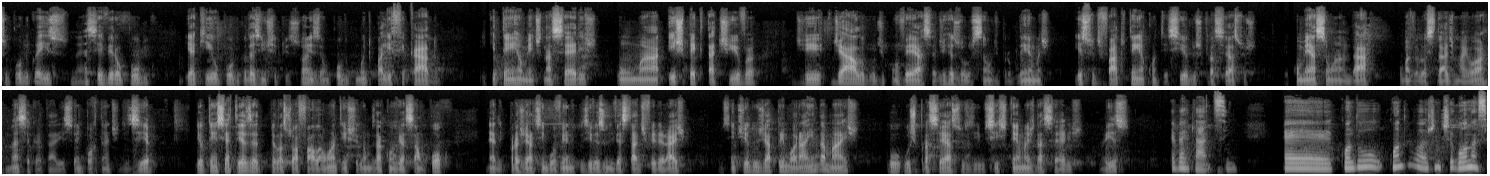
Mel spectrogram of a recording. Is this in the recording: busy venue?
yes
